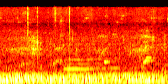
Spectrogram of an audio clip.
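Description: A steady low droning hum, as from a motor or engine running, holding level throughout.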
